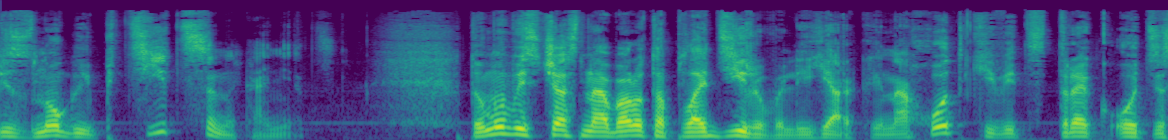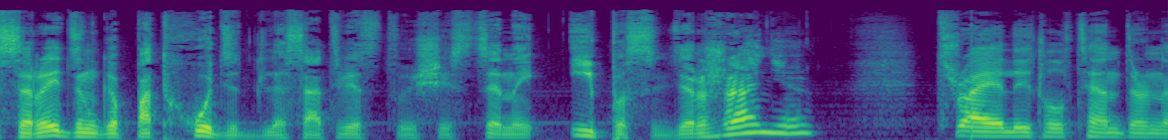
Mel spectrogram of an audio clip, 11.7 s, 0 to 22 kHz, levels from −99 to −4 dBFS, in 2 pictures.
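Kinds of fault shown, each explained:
channel delay (comb filtering): one channel arrives roughly 5 ms late and both are summed to mono, so shared content cancels at evenly spaced frequencies from around 100 Hz upward. The speech turns hollow and phasey from 9.44 to 10.70 s, just after "соответствующей сцены и по".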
